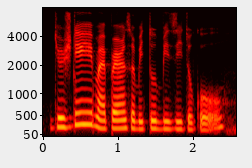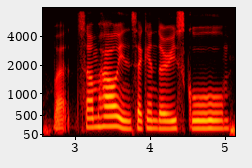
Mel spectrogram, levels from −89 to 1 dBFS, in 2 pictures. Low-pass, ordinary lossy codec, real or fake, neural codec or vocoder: 7.2 kHz; none; real; none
